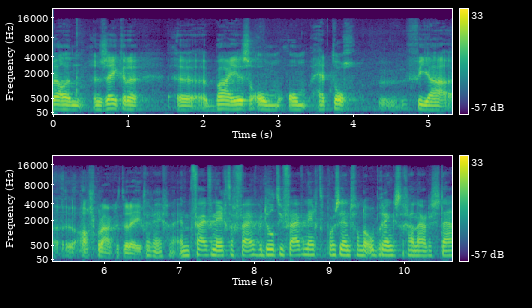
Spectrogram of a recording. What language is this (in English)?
Dutch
